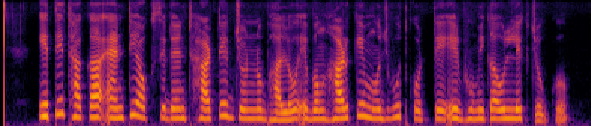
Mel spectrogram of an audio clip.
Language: Bangla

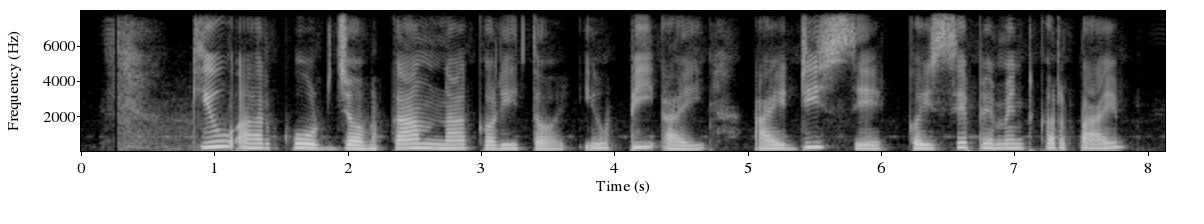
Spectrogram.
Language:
Bhojpuri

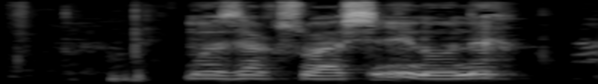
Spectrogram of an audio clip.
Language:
Mundang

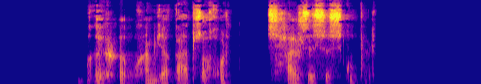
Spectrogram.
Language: Kabardian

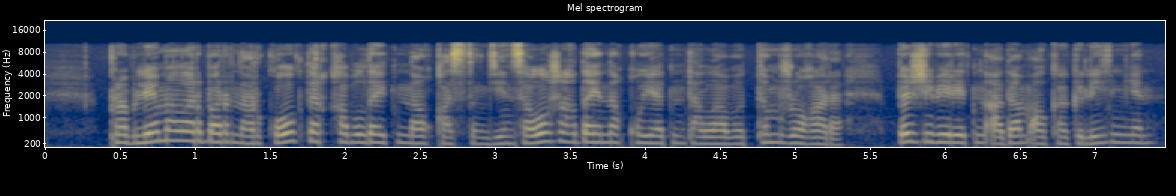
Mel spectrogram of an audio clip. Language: Kazakh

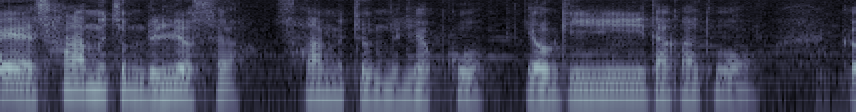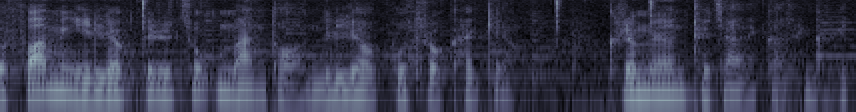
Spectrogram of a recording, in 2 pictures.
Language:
Korean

